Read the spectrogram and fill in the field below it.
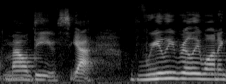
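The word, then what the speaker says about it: Maldives: to Bali and um I'm going to say it wrong because now I'm panicking because I was corrected the malds no Mal Dives yeah really really want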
